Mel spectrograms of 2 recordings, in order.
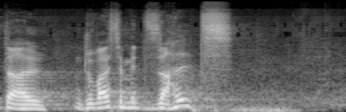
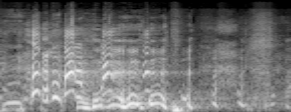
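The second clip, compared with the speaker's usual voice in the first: big laugh; 10 semitones higher than usual. Real, not acted. Burst of laughter after joke.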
